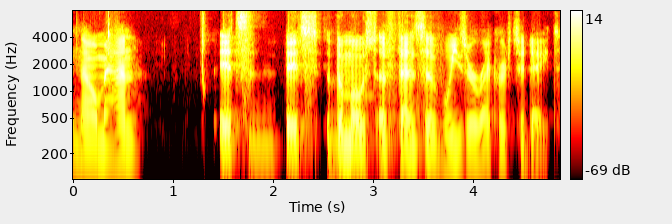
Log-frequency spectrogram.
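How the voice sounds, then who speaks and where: A bright, sharp voice with a non-native accent at a fairly slow pace. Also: man. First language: not English. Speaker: podcast host. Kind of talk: casual chat. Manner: animated.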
